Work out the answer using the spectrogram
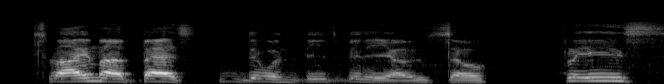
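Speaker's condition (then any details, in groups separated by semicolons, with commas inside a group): Cerebral palsy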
